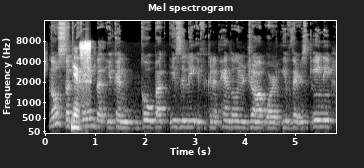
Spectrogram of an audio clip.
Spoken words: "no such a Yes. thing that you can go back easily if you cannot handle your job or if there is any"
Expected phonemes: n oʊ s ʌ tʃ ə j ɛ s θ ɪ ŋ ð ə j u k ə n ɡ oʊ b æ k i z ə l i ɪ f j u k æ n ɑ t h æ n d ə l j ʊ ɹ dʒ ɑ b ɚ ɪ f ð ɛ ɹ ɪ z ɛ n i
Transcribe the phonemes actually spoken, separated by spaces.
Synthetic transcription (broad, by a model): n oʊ s ʌ tʃ j ɛ s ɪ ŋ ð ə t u k ə n ɡ oʊ b æ k i z ə l i ɪ f j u k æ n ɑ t h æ n d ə l j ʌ ɹ dʒ ɑ b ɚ ɪ f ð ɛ ɹ ɪ z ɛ n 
